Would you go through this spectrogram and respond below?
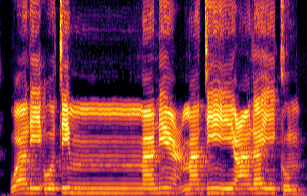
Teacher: Mim bertasydid sama dengan nun bertasydid, sama-sama dibaca dengan dengungan.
